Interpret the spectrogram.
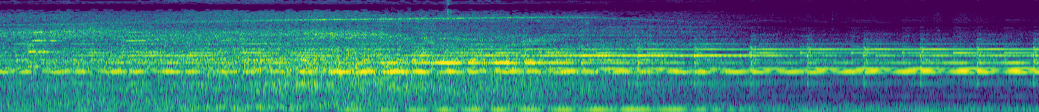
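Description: A SMART diesel multiple-unit passenger train passing close by: its underfloor diesel engines run under the rush of wheels on rail. The rushing dies away after about five seconds, and the engine note drops as the train moves off.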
